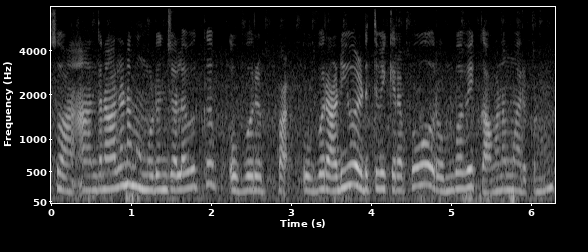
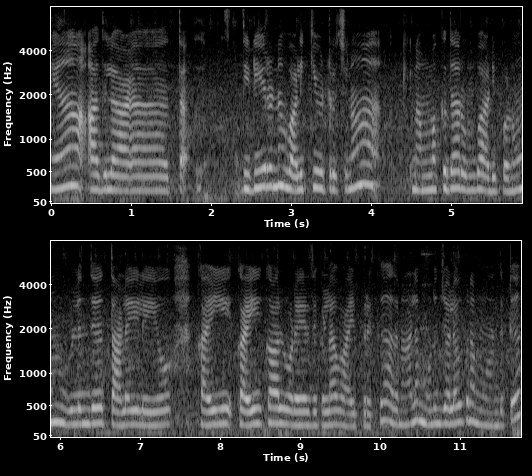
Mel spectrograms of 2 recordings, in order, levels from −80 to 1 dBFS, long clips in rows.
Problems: constant background noise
